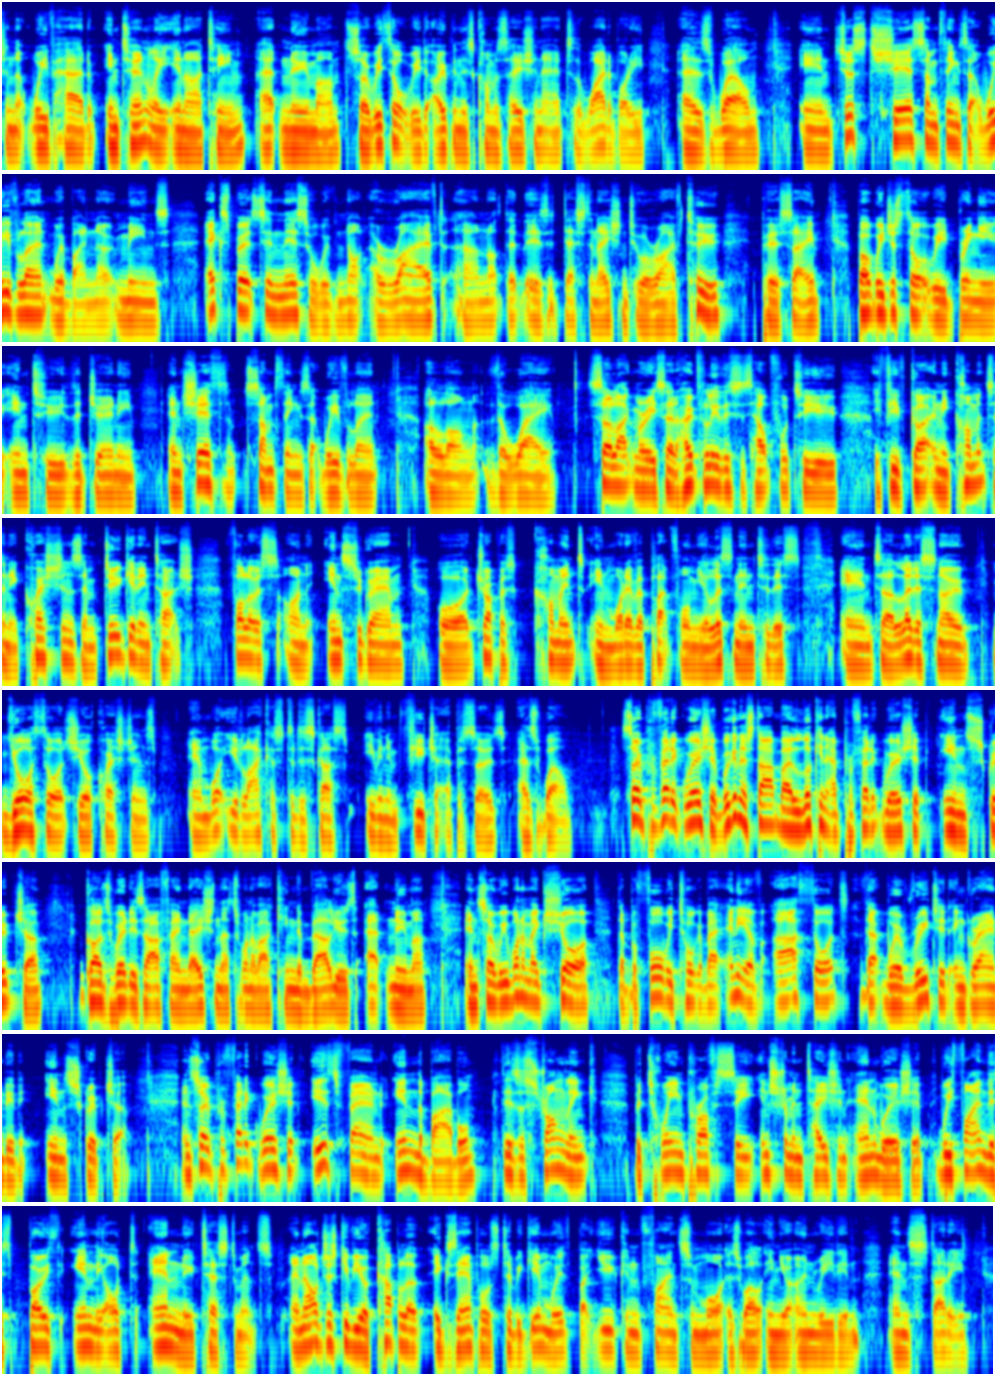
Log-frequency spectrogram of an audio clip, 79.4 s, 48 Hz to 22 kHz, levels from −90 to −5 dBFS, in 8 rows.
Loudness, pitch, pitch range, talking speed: -22 LUFS, 115 Hz, 105-135 Hz, 180 wpm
